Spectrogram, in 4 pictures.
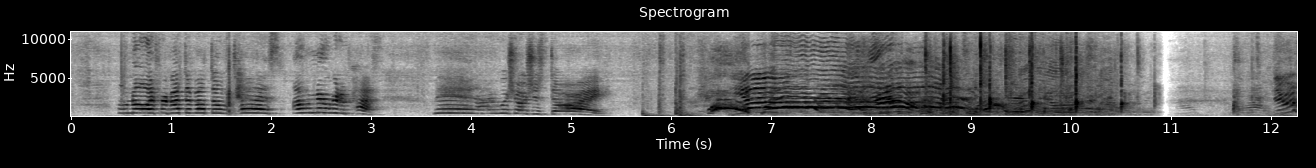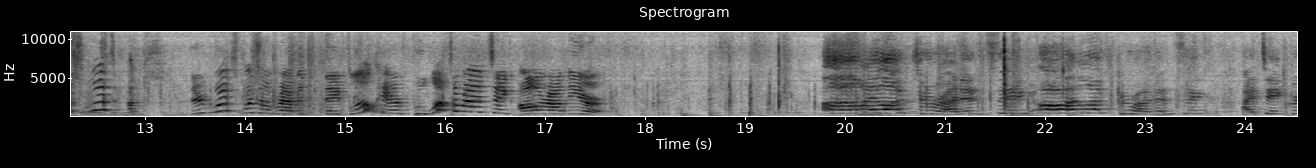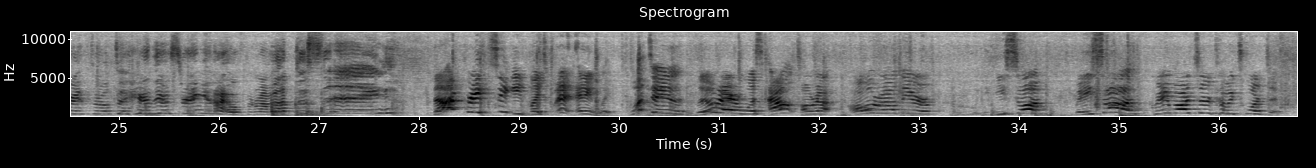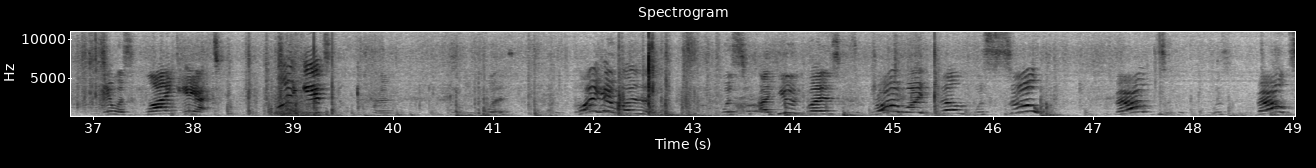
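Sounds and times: children's voices: 0:00.0 - 0:05.5, 0:06.3 - 0:49.0
footfalls on wooden stage: 0:05.6 - 0:06.6, 0:37.8 - 0:47.1.

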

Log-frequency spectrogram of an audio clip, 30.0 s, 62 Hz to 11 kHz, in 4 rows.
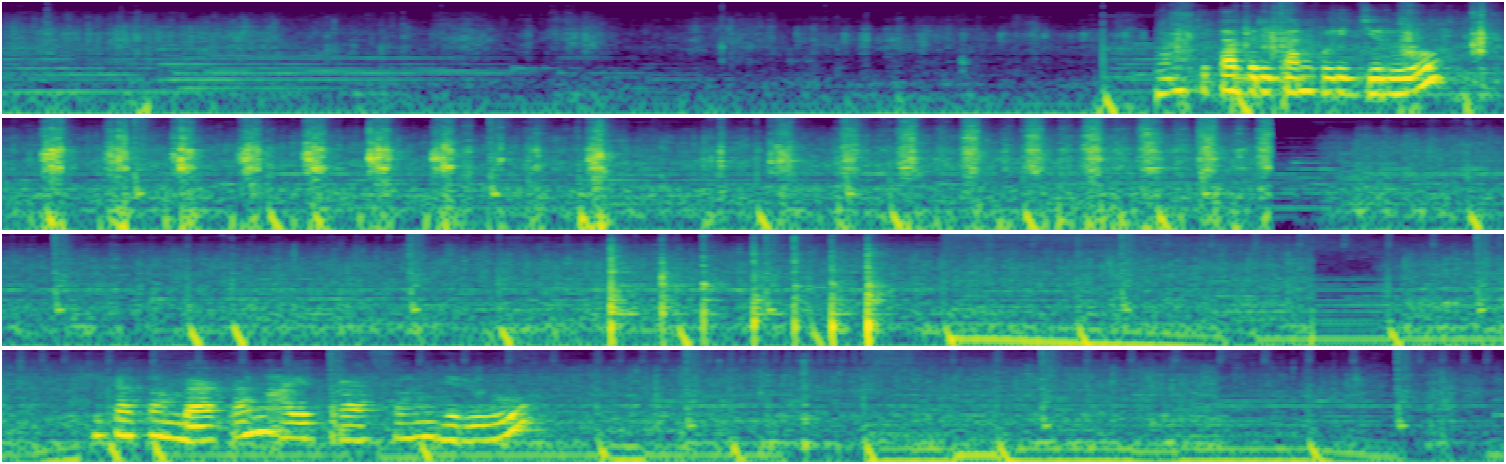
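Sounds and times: rind grated on metal grater: 0:05.6 - 0:13.9.

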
